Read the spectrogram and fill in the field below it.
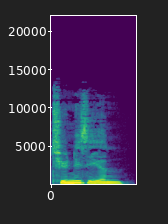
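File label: "tunisian", British English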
